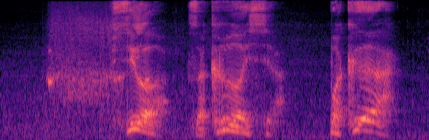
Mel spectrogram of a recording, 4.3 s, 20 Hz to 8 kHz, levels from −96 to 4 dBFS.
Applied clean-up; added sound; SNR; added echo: none; Car; 14 dB; none.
